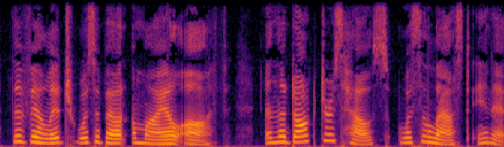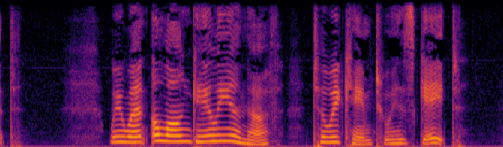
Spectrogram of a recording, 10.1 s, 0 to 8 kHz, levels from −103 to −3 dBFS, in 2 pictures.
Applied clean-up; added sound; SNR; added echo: none; none; none; none.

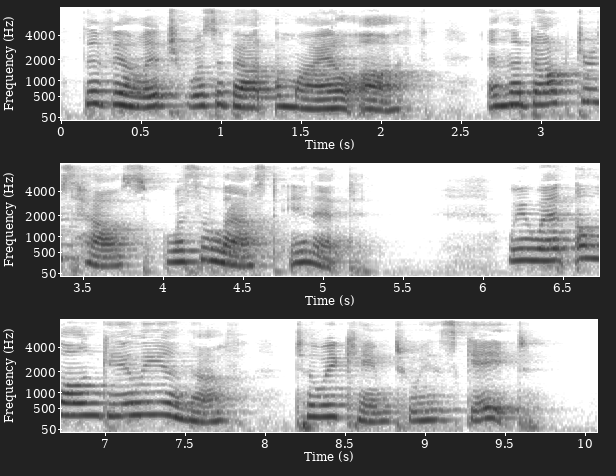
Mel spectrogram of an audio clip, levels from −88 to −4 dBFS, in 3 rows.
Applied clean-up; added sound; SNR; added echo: none; none; none; reverberation time 0.5 s.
